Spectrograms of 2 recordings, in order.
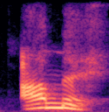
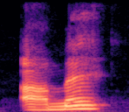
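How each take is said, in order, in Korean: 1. 음높이가 높은 데서 낮은 데로 떨어져요. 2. 음높이가 낮은 데서 높은 데로 올라가요. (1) "위에서 아래로 떨어지는 음정으로" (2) "아래에서 위로 음정이 올라가는 걸로"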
